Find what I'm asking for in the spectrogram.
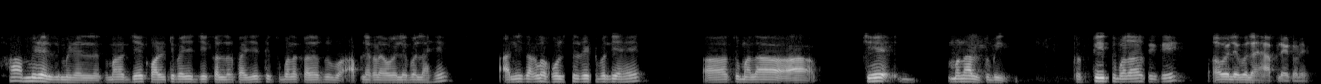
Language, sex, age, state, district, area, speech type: Marathi, male, 30-45, Maharashtra, Nagpur, urban, conversation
